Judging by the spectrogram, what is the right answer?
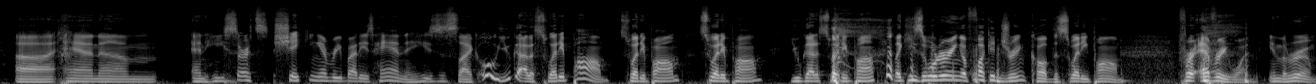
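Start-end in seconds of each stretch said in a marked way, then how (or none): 4.9-8.8 put-on, drawling Midwestern cowboy voice. Retelling a man shaking everyone's hand in a room, midwestern drawl. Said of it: "He's got like a Midwestern drawl".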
